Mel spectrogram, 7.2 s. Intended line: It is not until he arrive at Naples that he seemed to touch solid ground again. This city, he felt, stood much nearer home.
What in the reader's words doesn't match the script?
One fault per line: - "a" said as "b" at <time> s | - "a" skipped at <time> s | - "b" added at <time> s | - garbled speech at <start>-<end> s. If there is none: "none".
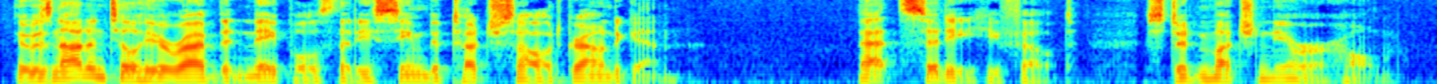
- "is" said as "was" at 0.1 s
- "arrive" said as "arrived" at 0.8 s
- "This" said as "That" at 4.3 s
